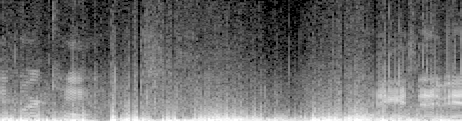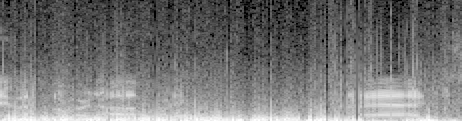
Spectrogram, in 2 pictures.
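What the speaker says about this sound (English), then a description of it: "It can be a little bit hard to portray how windy it actually is, I think, on camera" Strong wind buffets the microphone at the Thakgil campsite in Iceland, a loud continuous roar with gusty rumbling throughout and faint higher whistling tones breaking through.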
